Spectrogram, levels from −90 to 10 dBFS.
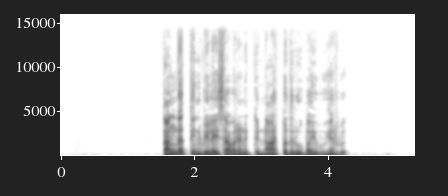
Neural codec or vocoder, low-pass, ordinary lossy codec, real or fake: none; 14.4 kHz; none; real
